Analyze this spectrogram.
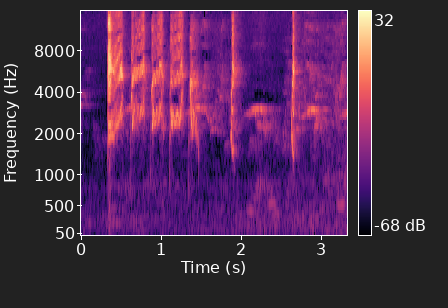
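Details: Long-tailed shrike song in a combination style, used to stimulate other shrikes to sing: a burst of five or six rapid harsh chattering notes, then scattered sharp chips and short thin whistles with pauses.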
